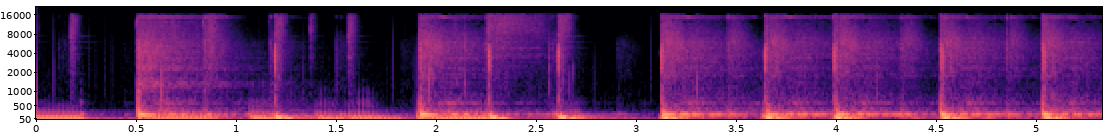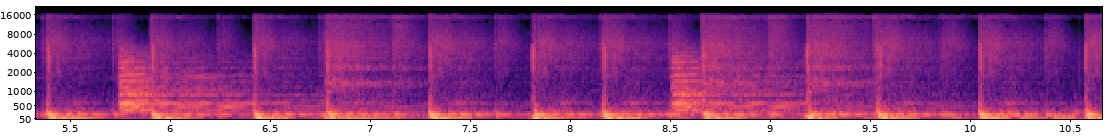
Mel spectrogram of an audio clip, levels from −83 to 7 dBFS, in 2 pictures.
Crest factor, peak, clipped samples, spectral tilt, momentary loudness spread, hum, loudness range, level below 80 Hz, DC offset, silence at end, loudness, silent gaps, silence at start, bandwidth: 18 dB; 0 dBFS; under 0.1%; -5.5 dB/octave; 7 LU; none; 2 LU; -22 dBFS; under 0.1%; 0 s; -19 LUFS; none; 0 s; 17 kHz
